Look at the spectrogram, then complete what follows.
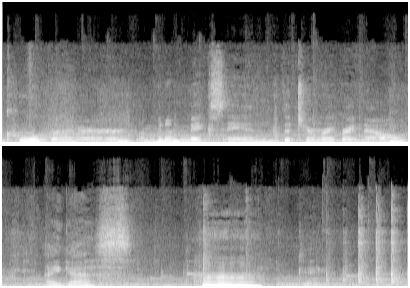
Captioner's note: laughs nervously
